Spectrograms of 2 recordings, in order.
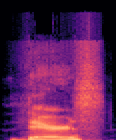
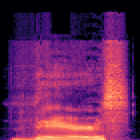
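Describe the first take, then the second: The two takes are said the same way.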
